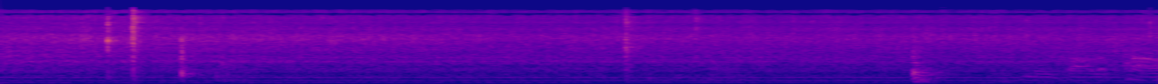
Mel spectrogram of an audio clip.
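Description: Chorizo and potato hash with garlic frying in a pan, a steady soft sizzle with a few sharp clinks of a utensil against the pan.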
